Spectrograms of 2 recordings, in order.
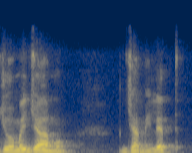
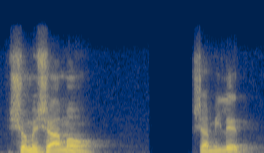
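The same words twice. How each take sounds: First: It has a Spanish-style y sound. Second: It has an Argentine 'sh'-like y sound.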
